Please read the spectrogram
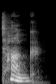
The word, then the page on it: tug: British English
